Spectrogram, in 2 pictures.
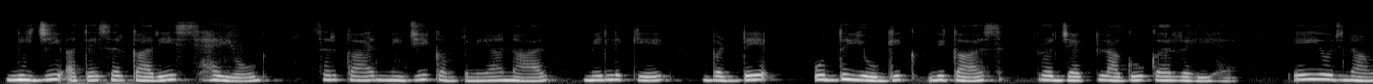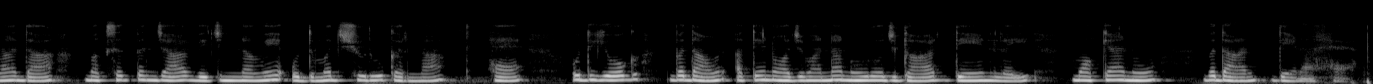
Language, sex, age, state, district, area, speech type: Punjabi, female, 18-30, Punjab, Hoshiarpur, urban, spontaneous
